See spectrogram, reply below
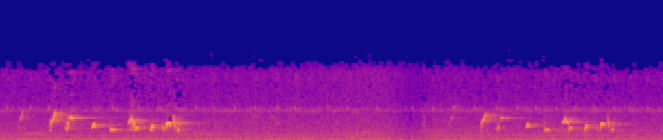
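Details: Bulbul song from a bird caged for two months: two short phrases of bright, whistled and chirped notes, each around a second long, separated by a pause, over constant hiss.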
